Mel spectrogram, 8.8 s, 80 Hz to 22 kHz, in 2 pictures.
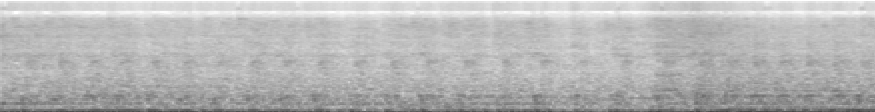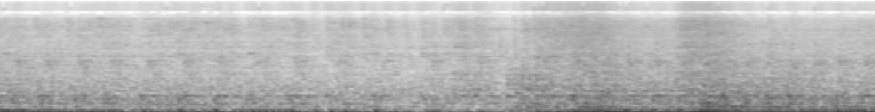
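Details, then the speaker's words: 1957 Chevrolet Bel Air inline-six, started after sitting for years, dies off throttle: low, lumpy idle sagging and surging every few seconds; rough running, later traced to a missing part in the carburetor choke mechanism. "I got it to start and drive into the garage, but as you can hear, it just doesn't run too well."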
